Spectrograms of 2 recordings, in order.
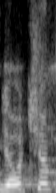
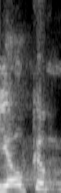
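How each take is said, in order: First: The middle consonant is a ch sound. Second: The middle consonant is a hard k sound. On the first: "I've always said Yochum, like chips" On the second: "I think it's Yoakum"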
